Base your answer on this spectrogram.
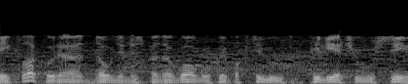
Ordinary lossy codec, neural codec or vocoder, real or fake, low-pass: AAC, 16 kbps; vocoder, 48 kHz, 128 mel bands, Vocos; fake; 19.8 kHz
